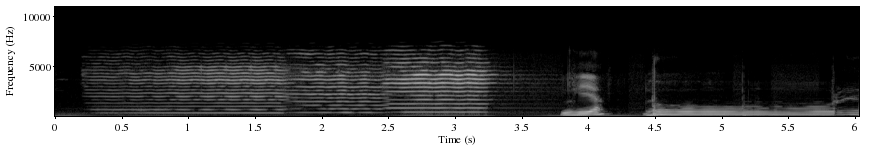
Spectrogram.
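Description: Synthesized cello playback from a music notation app: three steady notes stepping upward, a long first note and two shorter ones, lasting about three seconds. After a brief spoken question, a lower steady held tone sounds near the end.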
